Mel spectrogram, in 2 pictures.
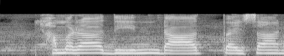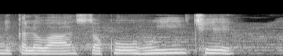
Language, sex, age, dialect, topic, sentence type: Magahi, female, 18-24, Northeastern/Surjapuri, banking, question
